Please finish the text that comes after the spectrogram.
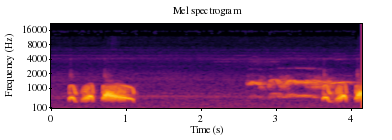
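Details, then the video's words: Decoy spotted dove calling to provoke wild doves: a loud double-note-and-coo phrase, a pause, then a higher, thinner wavering coo from another dove overlapping a second deep phrase at the end. "Tiếng cu gáy thúc bổi"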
